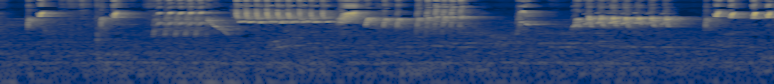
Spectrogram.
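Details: Opal split Satane mutation European goldfinches singing a lively, high-pitched twittering song: bright chirps, buzzy trills and fast tinkling runs follow each other with brief pauses, some phrases sliding down at the end.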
